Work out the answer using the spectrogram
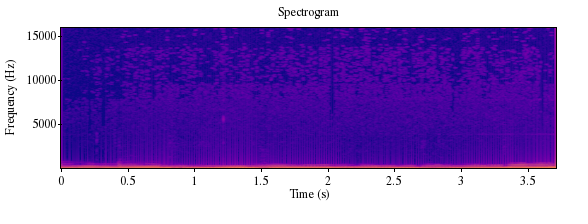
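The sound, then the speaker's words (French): Isolated bass line pulled from a song by AI, a synthetic tone mixed with electric bass, playing a steady run of deep, sustained notes that shift gently in pitch without a break. “Donc voici la basse qui d'ailleurs ne rentre qu'au moment du chant.”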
